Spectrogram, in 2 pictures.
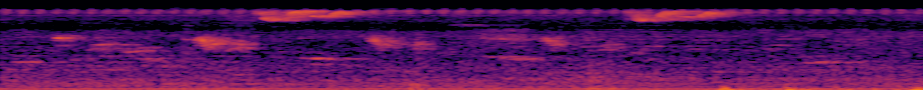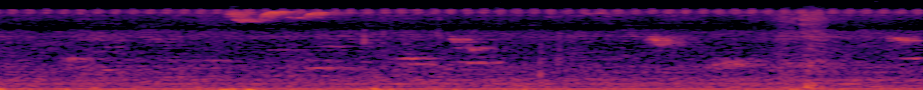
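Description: Faint birdsong: a short high chirp repeats every couple of seconds among other scattered chirps, with a low rumble through the middle.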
